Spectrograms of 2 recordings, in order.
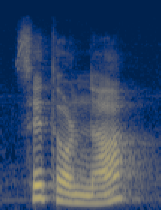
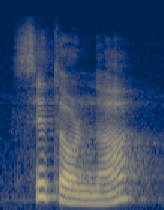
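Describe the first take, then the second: The two takes are said the same way.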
